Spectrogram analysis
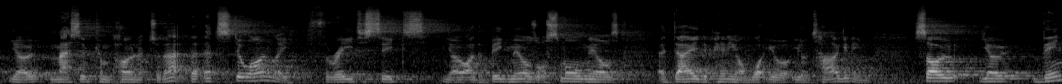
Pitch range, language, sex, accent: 115-130 Hz, English, male, Australian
